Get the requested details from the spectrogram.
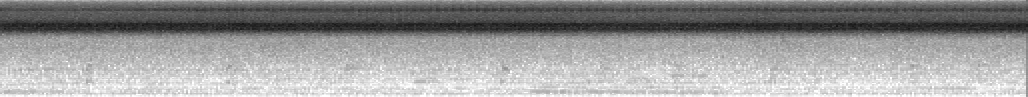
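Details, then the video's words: Cicadas in a forest give a loud, unbroken buzzing drone that stays high, steady and even in strength for the whole stretch, with faint low murmurs beneath. "cicadas lound buzzing noise in forest"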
